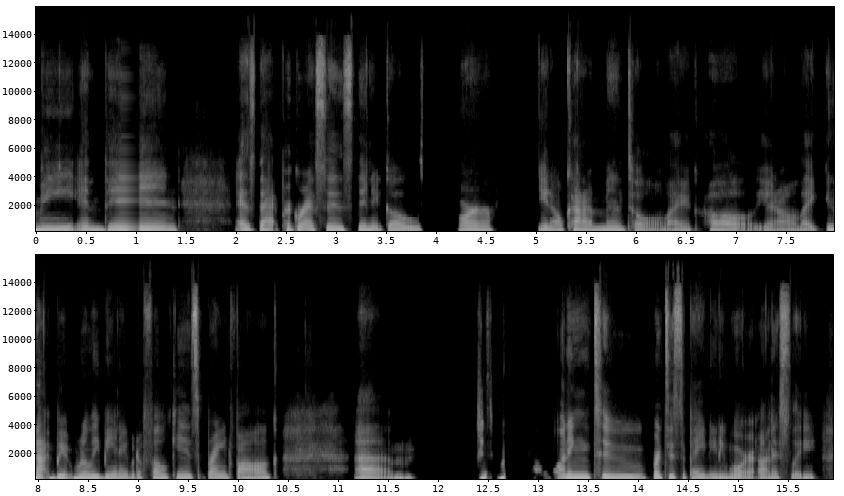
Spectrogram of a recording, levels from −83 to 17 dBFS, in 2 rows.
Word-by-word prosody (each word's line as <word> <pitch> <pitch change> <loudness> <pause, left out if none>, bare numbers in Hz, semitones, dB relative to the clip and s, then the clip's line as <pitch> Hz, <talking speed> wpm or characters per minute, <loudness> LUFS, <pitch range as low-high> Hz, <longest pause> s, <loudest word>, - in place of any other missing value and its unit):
me, 205 -1 +3
and 165 -2 +2
then 175 -2 +3 0.6
as 165 -2 +1
that 165 -1 -1
progresses, 190 +3 +1
then 175 -3 +2
it - - -5
goes 150 0 -1 0.4
more, 155 0 -1 0.4
you 165 - -1
know, 165 - -2
kinda 155 -3 -1
mental, 155 +6 -2
like, - - -7
oh, 150 -3 -2
you - - -8
know, 80 +1 -8
like, 85 -1 -6
not 185 +2 +4
be 195 -1 +4
really 185 -3 +4
being 165 -2 +1
able 155 - -2
to - - -3
focus, 185 -1 +1
brain 170 0 -1
fog, 85 - -2 0.8
um, 200 +5 -1 0.6
just 220 0 +1
really 200 - +4 0.3
not 185 - -19
wanting 190 +2 +6
to 175 -3 +3
participate 180 -4 +1
anymore, 155 - 0
honestly. - - -2
170 Hz, 140 wpm, -24 LUFS, 155-185 Hz, 0.8 s, wanting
